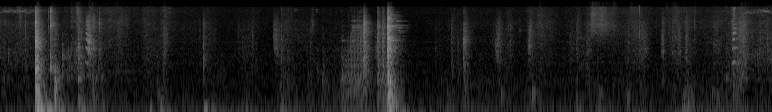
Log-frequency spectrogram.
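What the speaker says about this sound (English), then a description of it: "I gotta just close the door" An interior door shuts with a solid thud, followed by a second knock a few seconds later, amid faint room noise and small handling sounds.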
